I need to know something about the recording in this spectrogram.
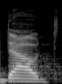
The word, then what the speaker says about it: Tao: it's fundamentally about what C.S Lewis called it down the rest of my time is going to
